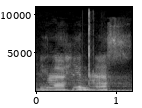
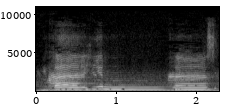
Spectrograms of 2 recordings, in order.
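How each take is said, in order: First: The nasal sound is cut short. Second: The nasal sound is held long. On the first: The speaker calls it wrong. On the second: The speaker calls it right.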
